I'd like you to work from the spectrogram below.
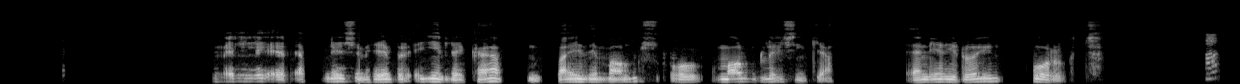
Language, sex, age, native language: Icelandic, male, 50-59, Icelandic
